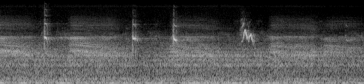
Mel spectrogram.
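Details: A fledged Syrian woodpecker chick, one of three raised by a pair nesting beside a city government building amid traffic, gives four short, sharp, scratchy calls at irregular intervals, over a steady background hiss.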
